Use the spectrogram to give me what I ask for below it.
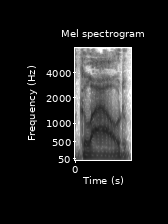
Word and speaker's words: Glaude: I know I think some people pronounce it as glaub but whenever he came on my show we always just said glod so but anyway where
